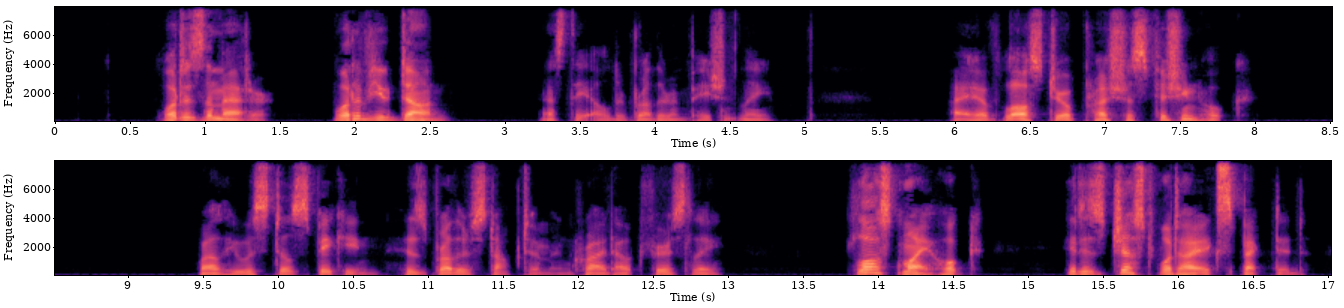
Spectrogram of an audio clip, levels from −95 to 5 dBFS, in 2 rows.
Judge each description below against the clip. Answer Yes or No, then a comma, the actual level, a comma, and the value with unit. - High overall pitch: No, low, 105 Hz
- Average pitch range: No, wide, 6.6 semitones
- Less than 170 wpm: Yes, average, 145 wpm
